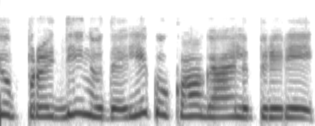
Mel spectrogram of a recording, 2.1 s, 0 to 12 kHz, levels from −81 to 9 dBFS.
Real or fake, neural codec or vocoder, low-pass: real; none; 7.2 kHz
